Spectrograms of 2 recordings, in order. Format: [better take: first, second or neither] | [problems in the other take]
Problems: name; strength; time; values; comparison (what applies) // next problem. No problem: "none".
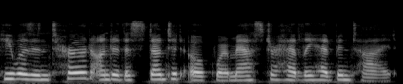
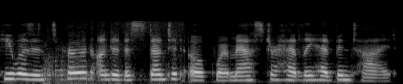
first | noise reduction (neural separator model SepFormer DNS4)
